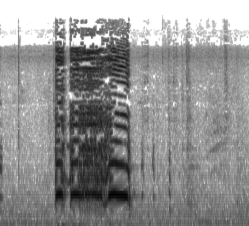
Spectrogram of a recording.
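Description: Aseel rooster crowing once, loudly, starting about a second in: a crow of about a second and a half, broken into a few short notes and ending on a held note.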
